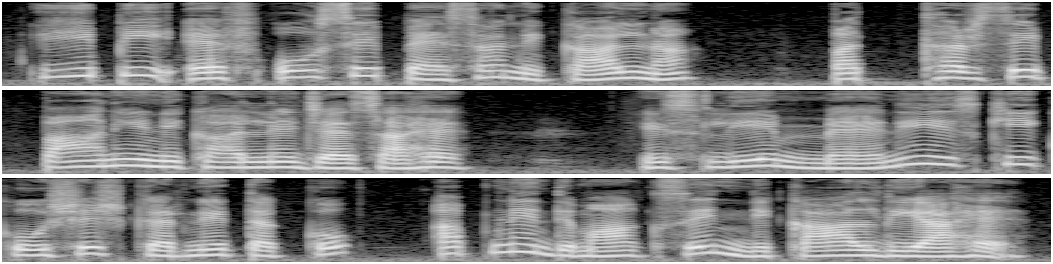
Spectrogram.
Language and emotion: Hindi, disgusted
